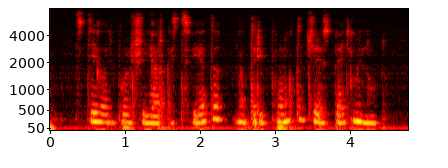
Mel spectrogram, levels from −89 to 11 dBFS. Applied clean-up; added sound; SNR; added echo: none; none; none; reverberation time 0.2 s.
